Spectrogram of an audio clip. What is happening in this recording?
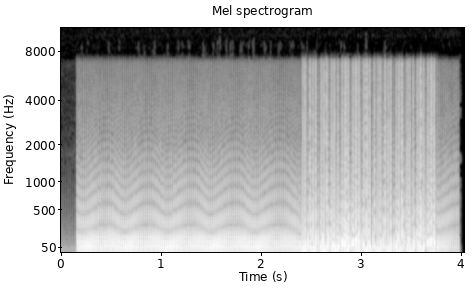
circuit bent keyboard
circuit, bent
